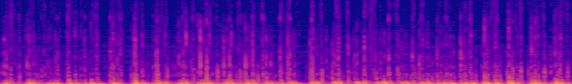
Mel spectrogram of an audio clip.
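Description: Fingertips with painted nails tap the upper of a single brown suede low-top sneaker with white laces and a white rubber sole, held hollow and empty in both hands close to a microphone. The taps come as a quick, irregular run of soft, dull, deep thuds with almost no ring, giving a muffled, boomy patter.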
